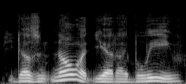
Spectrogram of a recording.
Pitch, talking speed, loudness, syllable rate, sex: 145 Hz, 225 wpm, -15 LUFS, 5.2 syllables/s, male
